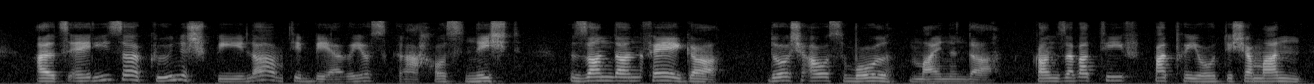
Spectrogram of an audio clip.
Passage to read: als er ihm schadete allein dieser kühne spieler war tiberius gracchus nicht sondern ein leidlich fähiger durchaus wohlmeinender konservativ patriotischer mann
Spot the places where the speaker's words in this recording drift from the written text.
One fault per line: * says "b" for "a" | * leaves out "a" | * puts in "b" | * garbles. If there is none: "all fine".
* leaves out "ihm schadete allein"
* leaves out "war"
* leaves out "ein leidlich"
